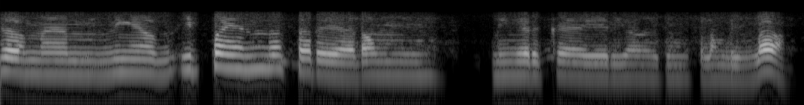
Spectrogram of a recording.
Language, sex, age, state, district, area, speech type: Tamil, male, 18-30, Tamil Nadu, Madurai, rural, conversation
